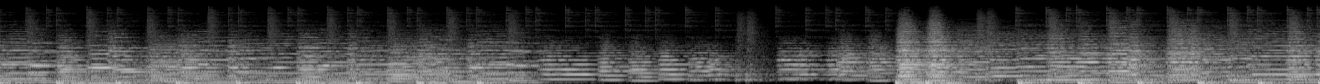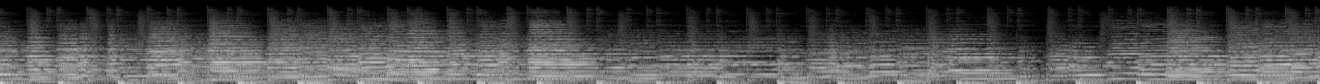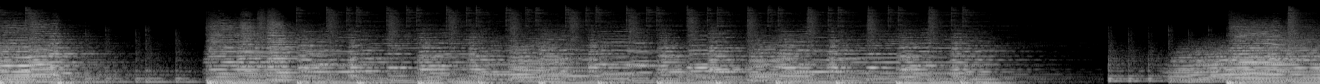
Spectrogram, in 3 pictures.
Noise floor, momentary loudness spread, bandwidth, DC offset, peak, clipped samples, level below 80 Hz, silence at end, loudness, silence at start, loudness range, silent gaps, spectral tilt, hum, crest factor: -56 dBFS; 10 LU; 16.5 kHz; under 0.1%; -4 dBFS; under 0.1%; -30 dBFS; 0 s; -21 LUFS; 0 s; 6 LU; none; -5.5 dB/octave; none; 18 dB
